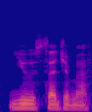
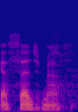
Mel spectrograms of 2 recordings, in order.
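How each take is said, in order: First: The first word starts with a full 'y' glide. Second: The first word is only a short quick vowel. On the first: The speaker calls it wrong. "instead of" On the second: The speaker calls it right. "would probably be like a sejmef, just a, a quick vowel"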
